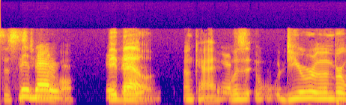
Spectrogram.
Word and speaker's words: Bebel: I'm so bad at pronouncing names. This is terrible. Bebel.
